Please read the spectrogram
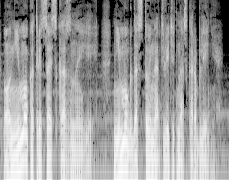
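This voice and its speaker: A man narrating an audiobook in a measured, even storytelling manner. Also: sits low, faint music behind.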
